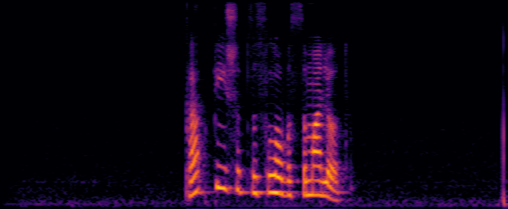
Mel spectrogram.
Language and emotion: Russian, neutral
